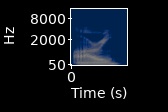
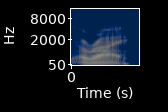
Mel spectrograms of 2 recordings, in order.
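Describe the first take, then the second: First: The word sounds like 'AR-ee', stressed first. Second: The word sounds like 'uh-RYE', stressed second. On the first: The speaker calls it wrong. "when I say it, I would always say, like, Ari" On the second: The speaker calls it right. "It's awry"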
